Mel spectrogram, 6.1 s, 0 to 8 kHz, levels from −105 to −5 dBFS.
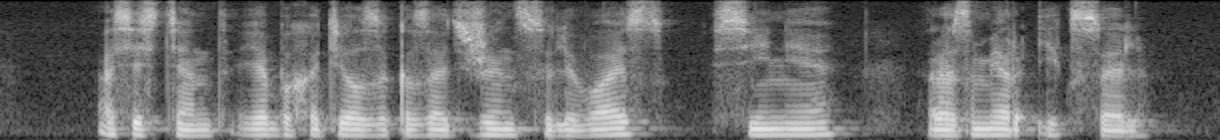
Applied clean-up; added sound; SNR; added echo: none; none; none; none.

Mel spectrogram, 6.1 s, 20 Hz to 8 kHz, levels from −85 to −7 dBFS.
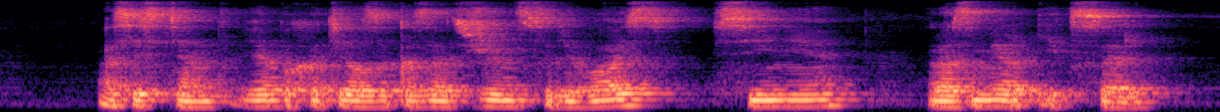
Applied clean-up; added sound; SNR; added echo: none; none; none; reverberation time 0.6 s.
